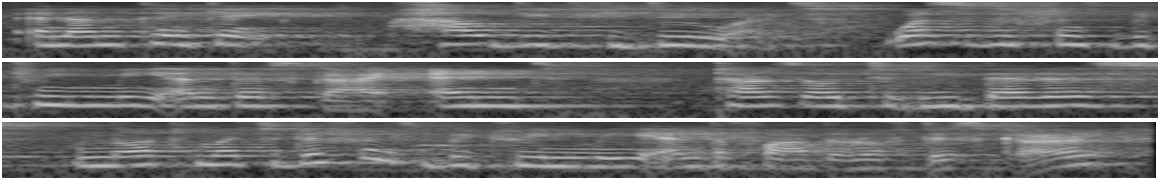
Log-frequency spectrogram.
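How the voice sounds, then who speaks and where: A woman from Afghanistan giving an earnest personal testimony, pausing often with fillers. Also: a little high, steady tone. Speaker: testimony speaker. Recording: echoey room with faint noise.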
